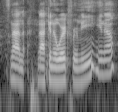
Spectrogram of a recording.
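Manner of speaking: usual speaking voice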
